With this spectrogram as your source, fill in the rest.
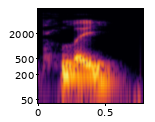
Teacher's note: now in a word like play it becomes devoiced which means that the voicing is subtracted from it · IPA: [pl̥eɪ̯]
